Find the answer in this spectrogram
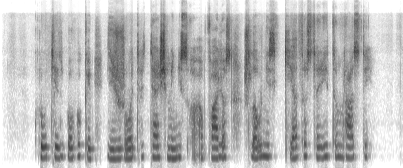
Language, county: Lithuanian, Alytus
